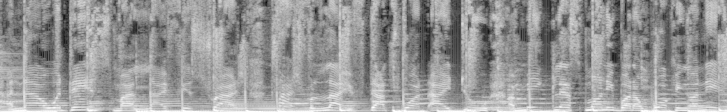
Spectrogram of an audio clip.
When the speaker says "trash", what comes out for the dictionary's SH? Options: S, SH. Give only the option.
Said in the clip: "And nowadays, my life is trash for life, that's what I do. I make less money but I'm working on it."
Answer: SH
